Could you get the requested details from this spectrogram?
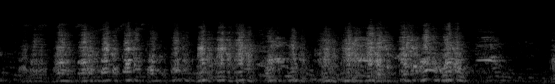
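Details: Several ducks feeding and drinking call together in a busy stream of rough, nasal honks and squawks that rise and fall in bursts, fading briefly near the end.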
